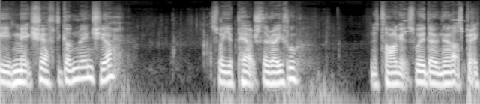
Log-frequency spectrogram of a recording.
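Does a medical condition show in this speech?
No.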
